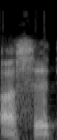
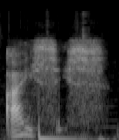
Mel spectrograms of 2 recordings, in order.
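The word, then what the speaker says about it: Aset: Now, asset is um the more accurate pronunciation of what people call ISIS. ISIS. It's more Greek, you know.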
